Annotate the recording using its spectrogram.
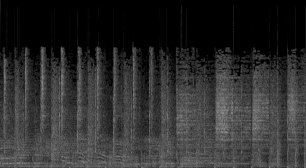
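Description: A banda of saxophones, sousaphone and other brass with drums, playing a festive tune at full volume over a steady drum beat. Brighter cymbal-like sound joins from about four seconds in.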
